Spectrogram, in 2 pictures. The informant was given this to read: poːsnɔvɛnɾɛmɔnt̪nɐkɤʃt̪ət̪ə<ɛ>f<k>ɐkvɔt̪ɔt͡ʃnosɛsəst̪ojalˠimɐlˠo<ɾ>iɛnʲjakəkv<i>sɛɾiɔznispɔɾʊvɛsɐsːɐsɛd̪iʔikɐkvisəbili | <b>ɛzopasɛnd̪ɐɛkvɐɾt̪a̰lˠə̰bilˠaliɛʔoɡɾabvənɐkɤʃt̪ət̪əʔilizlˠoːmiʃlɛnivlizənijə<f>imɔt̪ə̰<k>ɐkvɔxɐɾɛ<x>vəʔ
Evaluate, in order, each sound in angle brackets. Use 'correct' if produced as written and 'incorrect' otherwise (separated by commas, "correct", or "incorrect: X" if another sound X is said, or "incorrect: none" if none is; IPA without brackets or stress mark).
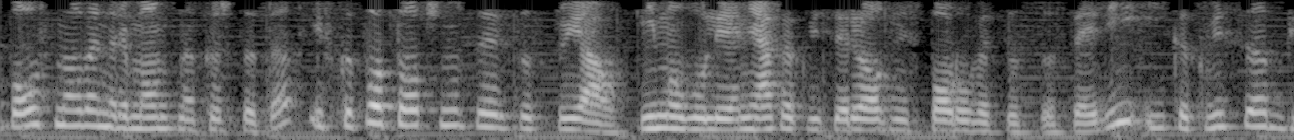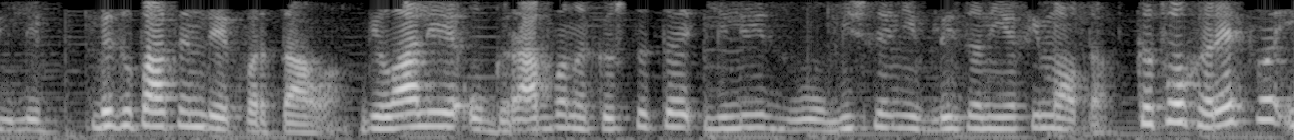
incorrect: i, correct, incorrect: l, correct, correct, correct, correct, incorrect: s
